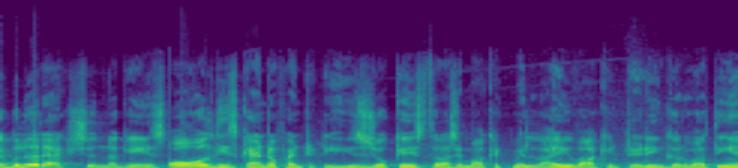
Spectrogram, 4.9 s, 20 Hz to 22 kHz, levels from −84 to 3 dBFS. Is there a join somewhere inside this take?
no; 0 cuts

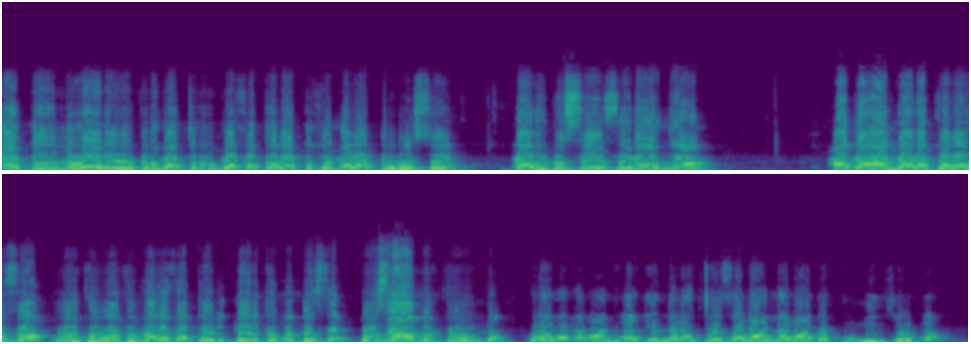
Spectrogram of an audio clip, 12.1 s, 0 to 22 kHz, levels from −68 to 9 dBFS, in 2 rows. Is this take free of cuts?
no; 1 cut; at 9.2 s

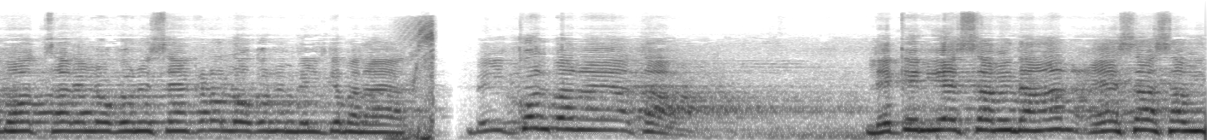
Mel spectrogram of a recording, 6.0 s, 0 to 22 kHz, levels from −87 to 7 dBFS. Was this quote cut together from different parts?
yes; 1 cut; at 2.5 s

